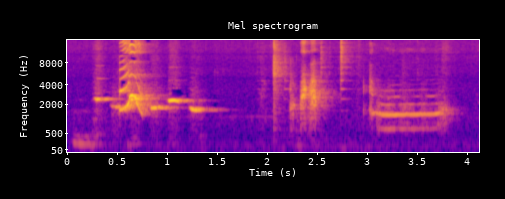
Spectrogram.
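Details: Male pet cockatiel from the Czech Republic imitating the greeting "ahoj": a squeaky rising-falling two-part word, a burst of harsh chatter, then a level whistled note under a second long, indoors.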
